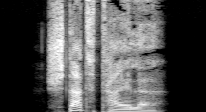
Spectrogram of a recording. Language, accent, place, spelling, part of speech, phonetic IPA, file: German, Germany, Berlin, Stadtteile, noun, [ˈʃtatˌtaɪ̯lə], De-Stadtteile.ogg
- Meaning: nominative/accusative/genitive plural of Stadtteil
